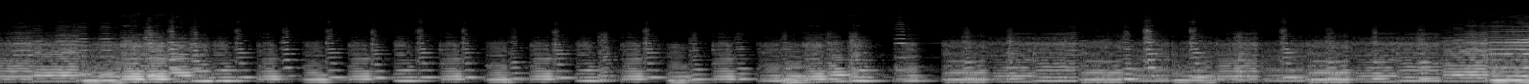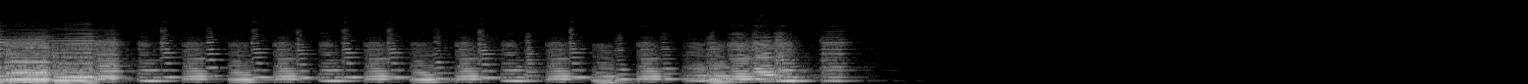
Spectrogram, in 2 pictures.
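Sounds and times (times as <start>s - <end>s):
string trio playing: 0.0s - 23.9s.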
